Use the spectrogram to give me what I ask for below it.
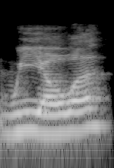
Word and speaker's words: WIOA: Innovation and opportunities act we pronounce that weoa sometimes we're going to discuss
